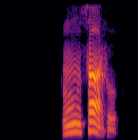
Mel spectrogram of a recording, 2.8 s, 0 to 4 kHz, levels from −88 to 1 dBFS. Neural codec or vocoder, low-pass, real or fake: none; 3.6 kHz; real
